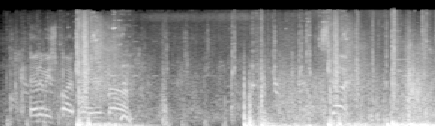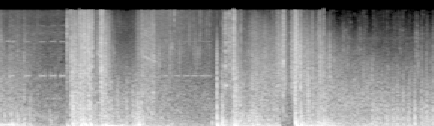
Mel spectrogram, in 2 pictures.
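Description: Heavy explosions boom and rumble.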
